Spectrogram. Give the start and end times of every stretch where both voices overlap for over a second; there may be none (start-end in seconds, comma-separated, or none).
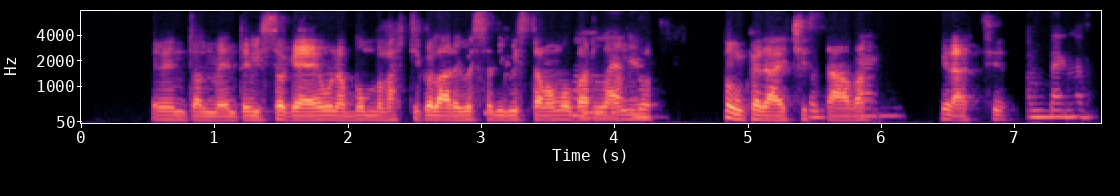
none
